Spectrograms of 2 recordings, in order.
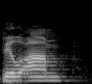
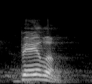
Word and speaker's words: Balaam: Do you remember the biblical story of Balak, King Balak and Bilam? Do I pronounce that in Christianese correctly? Balaam.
